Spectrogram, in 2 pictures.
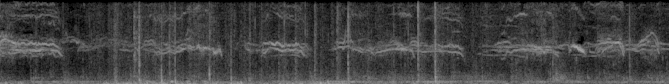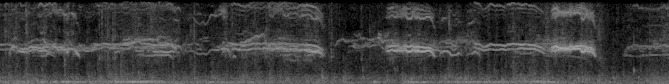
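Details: Poorly developed young pigeon feeding bigger youngsters; wavering high whistles in short bursts over low coos, with rustling and knocking sounds early on.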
